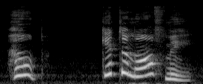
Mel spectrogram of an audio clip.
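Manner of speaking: very high, loud panic; dog crying out under attack; panicked cry. Acted. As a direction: scream for help against bees. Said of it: "Chunk cried".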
